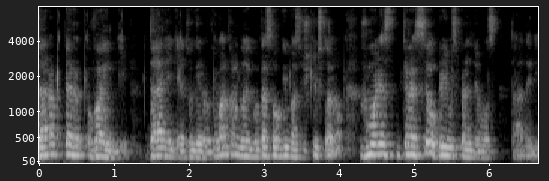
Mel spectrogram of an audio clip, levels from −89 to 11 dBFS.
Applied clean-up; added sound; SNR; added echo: neural mask model DeepFilterNet 3.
